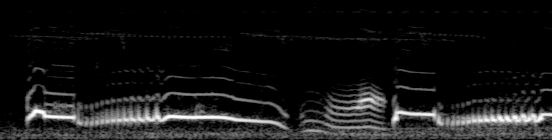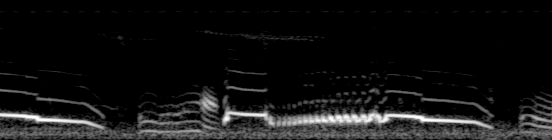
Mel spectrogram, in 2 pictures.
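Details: Ringneck dove, white with black collar, calling to invite rivals to respond; three vibrating coos that sag in pitch, each punctuated by a quick climbing trill, with a faint high hum behind.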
